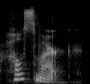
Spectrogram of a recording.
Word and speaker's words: Housemarque: fact that Sony has acquired the Returnal developer Housemark, I believe is how you say it. I don't think it's Housemarque.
